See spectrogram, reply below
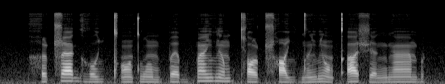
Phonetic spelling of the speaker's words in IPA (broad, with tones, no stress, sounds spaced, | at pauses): h ə˨ ʈ͡ʂ æ˦ ɡʱ o˨ ʎ tʼ ɔ̃˨ t w õ˨ b p ɛ˨ b p æ̃˦ ʎ ɾ ə̃˨˦ b cʰ ɒ˨ ʈ͡ʂʰ ɑ˨ ʎ d ə̃˨˦ ʎ ɔ̃˨ kʼ a˦ ʃ ɛ˨ ŋ ɡ æ̃˦ b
